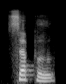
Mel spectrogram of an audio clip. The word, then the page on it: supple: Indian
